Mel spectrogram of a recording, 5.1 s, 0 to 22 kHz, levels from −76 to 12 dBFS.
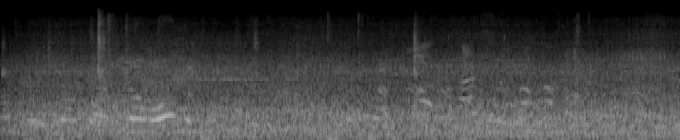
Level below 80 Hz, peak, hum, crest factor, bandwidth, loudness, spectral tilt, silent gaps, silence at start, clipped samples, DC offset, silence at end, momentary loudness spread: -42 dBFS; -10 dBFS; none; 16 dB; 16.5 kHz; -26 LUFS; -5 dB/octave; none; 0 s; under 0.1%; under 0.1%; 0 s; 6 LU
